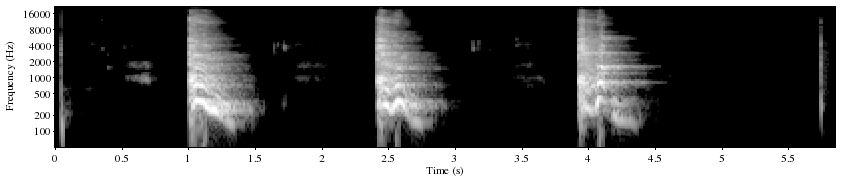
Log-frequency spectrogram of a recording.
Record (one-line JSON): {"cough_length": "5.9 s", "cough_amplitude": 32762, "cough_signal_mean_std_ratio": 0.31, "survey_phase": "alpha (2021-03-01 to 2021-08-12)", "age": "65+", "gender": "Female", "wearing_mask": "No", "symptom_none": true, "smoker_status": "Never smoked", "respiratory_condition_asthma": false, "respiratory_condition_other": false, "recruitment_source": "REACT", "submission_delay": "1 day", "covid_test_result": "Negative", "covid_test_method": "RT-qPCR"}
